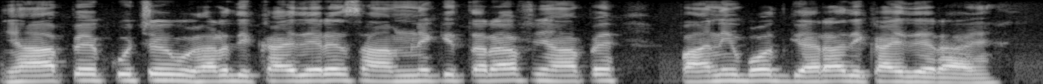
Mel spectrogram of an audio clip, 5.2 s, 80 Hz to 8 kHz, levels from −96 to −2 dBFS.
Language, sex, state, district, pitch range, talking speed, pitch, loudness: Hindi, male, Andhra Pradesh, Anantapur, 150-165 Hz, 240 wpm, 155 Hz, -19 LUFS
